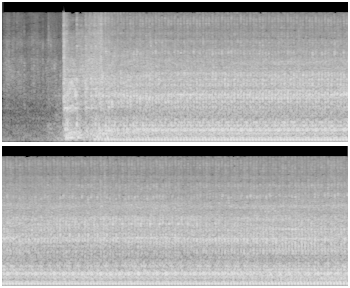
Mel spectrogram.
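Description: A tractor engine starts and idles steadily.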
